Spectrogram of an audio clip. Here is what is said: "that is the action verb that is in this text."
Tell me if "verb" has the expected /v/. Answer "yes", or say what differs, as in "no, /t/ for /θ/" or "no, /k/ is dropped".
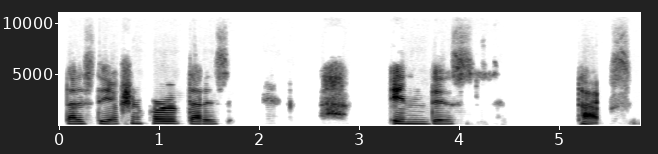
no, /f/ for /v/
